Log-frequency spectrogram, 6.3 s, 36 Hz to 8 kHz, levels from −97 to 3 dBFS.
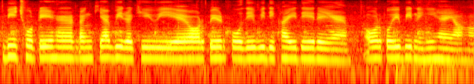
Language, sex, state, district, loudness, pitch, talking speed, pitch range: Hindi, female, Rajasthan, Bikaner, -16 LUFS, 190 Hz, 210 wpm, 185-195 Hz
